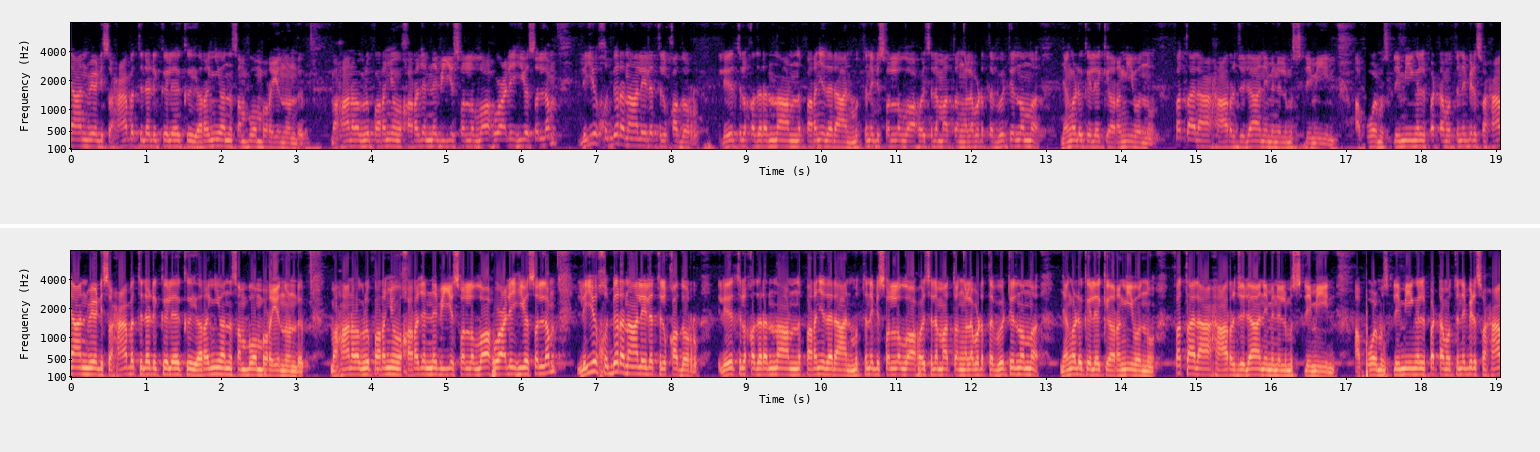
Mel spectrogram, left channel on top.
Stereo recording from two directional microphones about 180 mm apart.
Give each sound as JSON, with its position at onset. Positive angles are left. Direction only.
{"t": 0.0, "sound": "a man's voice", "side_deg": -45}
